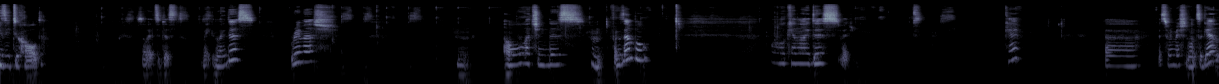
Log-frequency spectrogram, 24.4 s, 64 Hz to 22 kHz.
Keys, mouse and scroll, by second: 0.5 middle click, 1.0 alt+shift+middle click, 1.5 ctrl+z, 3.4 middle click, 3.8 click, 4.5 middle click, 4.9 click, 5.4 click, 5.8 alt+middle click, 6.5-7.4 drag, 7.6 middle click, 8.2 shift+click, 8.6 shift+click, 9.1 alt+middle click, 9.5 click, 10.0 click, 10.5 click, 11.1 click, 11.7 middle click, 12.8 alt+shift+middle click, 13.1 alt+middle click, 13.5 click, 14.1 click, 14.7-16.2 alt+middle drag, 16.5 ctrl+alt+middle click, 17.0 alt+shift+middle click, 17.9 alt+middle click, 18.5 click, 19.5 middle click, 20.1 ctrl+alt+middle click, 20.8 middle click, 21.7 ctrl+alt+middle click, 23.6-24.3 drag.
